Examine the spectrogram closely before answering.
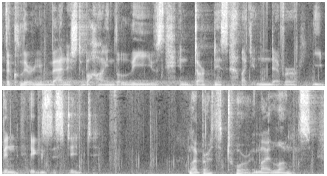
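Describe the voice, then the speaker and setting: A man narrating a scripted horror story in a dramatic, suspenseful way with drawn-out pauses. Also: very deep voice, steady tone, creaky, background noise.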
